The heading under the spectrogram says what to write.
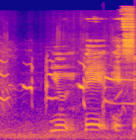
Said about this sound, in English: So you hear very unfamiliar seabirds.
